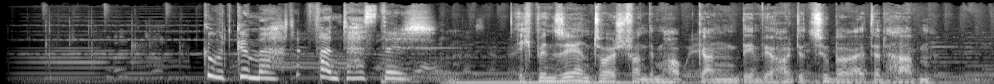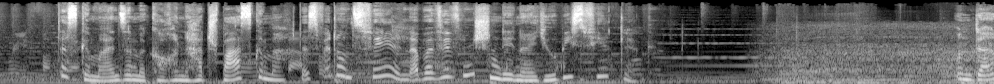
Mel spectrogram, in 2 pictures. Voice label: German Voice Over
